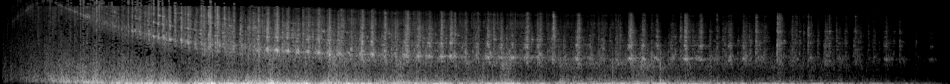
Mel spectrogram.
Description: Sweep Mechanical Slow

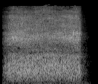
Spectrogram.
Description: Food Whip Cream Can Squirt Long; Whip Sound Effects; Whips (Sound Effects:Sound Design); SFX Bible 6

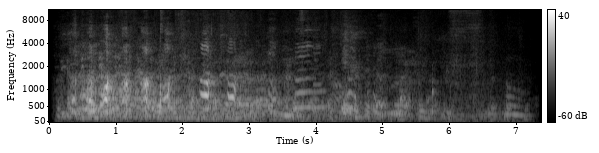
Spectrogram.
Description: Laughter Small Mixed Group Interior; Voice

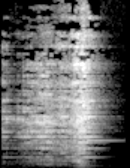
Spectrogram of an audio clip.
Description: Blade Scrape Flick, Sword; Foley sounds for melee weapons; Combat

